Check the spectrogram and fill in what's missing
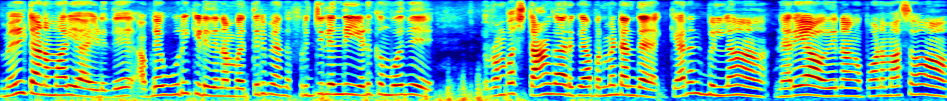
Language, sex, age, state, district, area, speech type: Tamil, male, 18-30, Tamil Nadu, Cuddalore, rural, spontaneous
